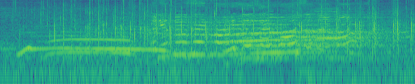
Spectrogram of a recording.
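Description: Several high women's voices calling out together in long drawn-out shouts, overlapping at different pitches, with scattered clapping underneath.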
